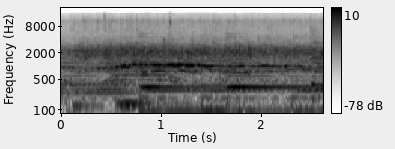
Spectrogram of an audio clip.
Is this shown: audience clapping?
yes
